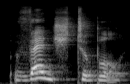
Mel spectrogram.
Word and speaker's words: vegetable: So again, a common misprononunciation is vegetable. I know it looks like it has table at the end, but it's vegetable. Just three syllables here. Vegetable.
